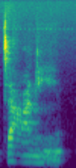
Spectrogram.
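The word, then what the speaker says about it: Dhani: It's D-H-A-N-I. So I'm thinking Donnie.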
